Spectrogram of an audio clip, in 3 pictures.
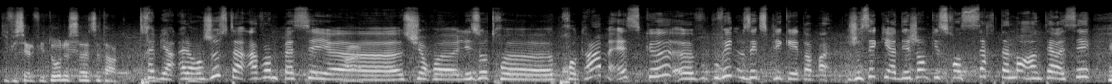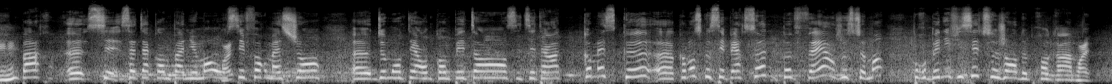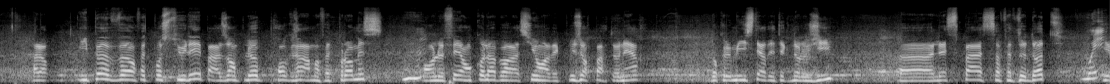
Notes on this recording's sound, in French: Dans ce premier épisode de notre édition spéciale de DigiClub en direct de Paris, nous avons interviewé durant le salon VivaTech 2023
